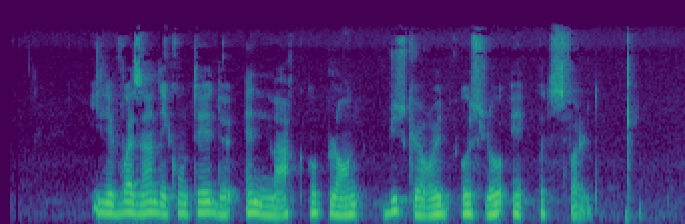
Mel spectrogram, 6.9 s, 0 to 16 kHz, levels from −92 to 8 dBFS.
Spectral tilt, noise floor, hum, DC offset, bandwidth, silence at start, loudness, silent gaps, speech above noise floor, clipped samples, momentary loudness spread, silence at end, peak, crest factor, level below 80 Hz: -6.5 dB/octave; -66 dBFS; none; under 0.1%; 11 kHz; 0.9 s; -25 LUFS; none; 42 dB; under 0.1%; 10 LU; 0.55 s; -8 dBFS; 18 dB; -50 dBFS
